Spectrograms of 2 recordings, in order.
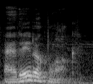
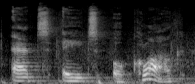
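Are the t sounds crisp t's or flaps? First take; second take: flap; crisp t. First: The t sounds are quick flaps linking the words. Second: The t sounds are crisp, clear t's.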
